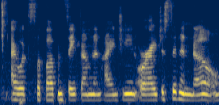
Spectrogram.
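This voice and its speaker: With an American accent, a woman at a medium pitch speaks at a fairly quick pace over noticeable background noise. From South Texas, Corpus Christi. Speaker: period poverty activist. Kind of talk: interview.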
